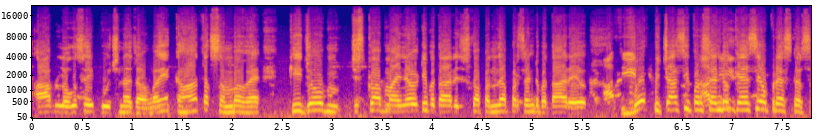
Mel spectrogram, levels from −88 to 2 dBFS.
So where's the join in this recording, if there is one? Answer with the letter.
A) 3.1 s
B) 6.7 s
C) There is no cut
C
